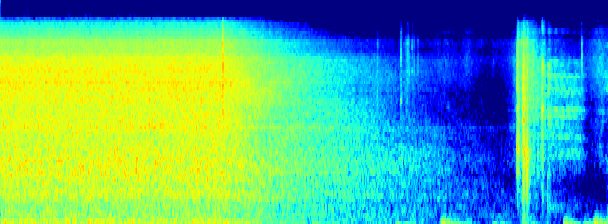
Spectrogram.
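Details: Home HVAC blower after blower relay replacement (blower had run constantly, causing high humidity and bills): steady rushing airflow with no buzz that fades smoothly as the call drops; blower runs and stops cleanly.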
